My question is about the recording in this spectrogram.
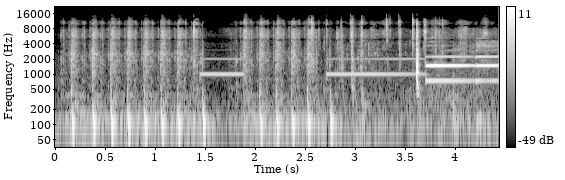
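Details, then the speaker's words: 2006 Ford F-250 Super Duty with 5.4L Triton, after coasting home from a test drive, not charging, brakes sticking: key turned, quick clicks about eight per second with no crank, then warning chimes. Suspected dead battery. "uh which is commonplace for a super duty after it's set for a while to one of the calipers locks up on it um and like I said right now it will not crank it just clicks"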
